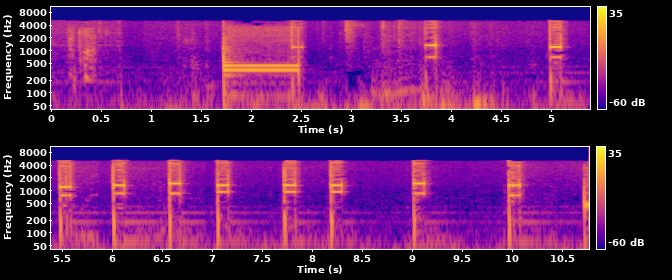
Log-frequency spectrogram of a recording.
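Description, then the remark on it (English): A brief dial tone gives way to a quick series of about a dozen touch-tone beeps as a number is punched into a telephone, each tone short and clear with small pauses between. “We'll give him a call now.”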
